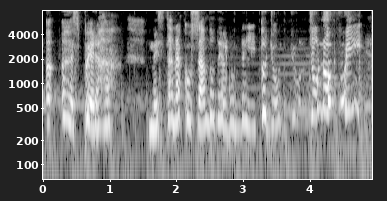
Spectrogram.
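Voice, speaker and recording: A woman's voice: very high voice, animated, normal speed, faint music behind. A woman playing a panicked, pleading wife in an anime-style story, whimpering and stammering as she protests her innocence.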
